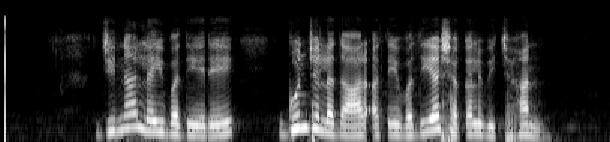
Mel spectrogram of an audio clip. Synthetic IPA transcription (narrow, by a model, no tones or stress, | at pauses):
d͡ʒɪnãːləiːʋəd̪eːɾeː | ɡʊɲd͡ʒləd̪aːɾə̰t̪eːʋəd̪ijaːʃəkəlʋɪt͡ʃɦən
